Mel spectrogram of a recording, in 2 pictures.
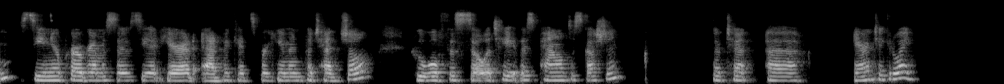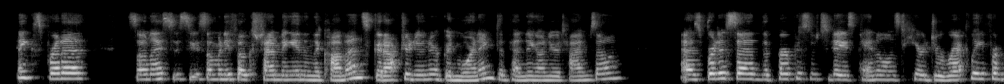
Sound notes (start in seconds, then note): none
